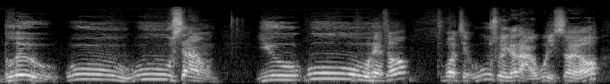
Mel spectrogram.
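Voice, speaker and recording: A man teaches phonics in a slow, drawn-out way, breaking each word into its sounds. His voice sits high and swings widely in pitch. It has a slightly husky grain and sounds a little distant from the microphone. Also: sing-song, fairly bright tone. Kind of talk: online language lesson.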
